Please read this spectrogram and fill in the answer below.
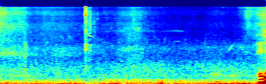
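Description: Quiet background noise: a steady low rumble with a single faint click about a second in.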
